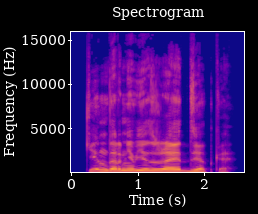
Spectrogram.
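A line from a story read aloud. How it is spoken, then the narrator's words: Mocking drawl. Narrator (Russian): насмешливо тянет Фриц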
